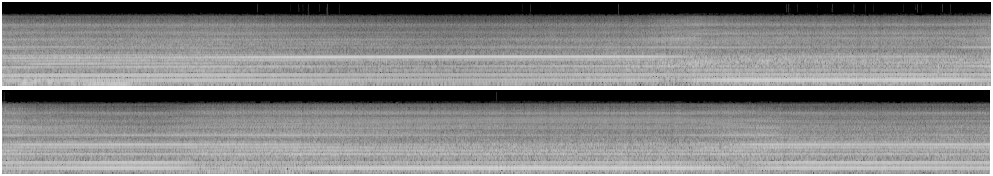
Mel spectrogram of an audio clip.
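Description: Homemade Bedini pulse motor running at speed, its Plexiglas magnet rotor spinning on a hard-drive bearing between pulsed coils: a steady whine with many overtones. Its pitch rises a little over the first few seconds as the rotor speeds up, then holds.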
